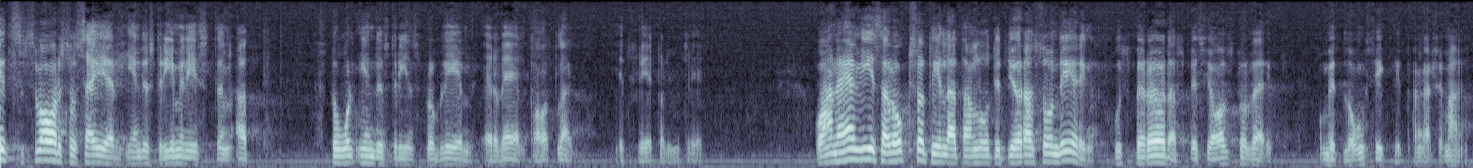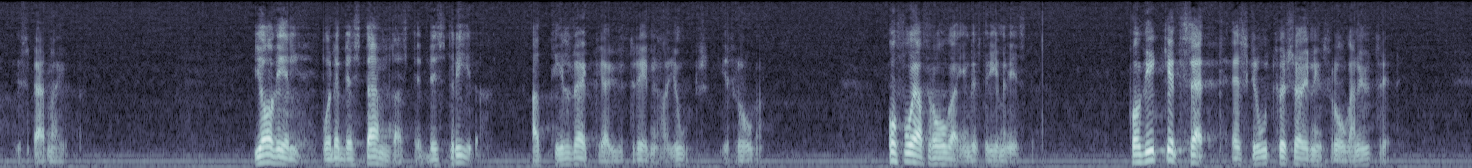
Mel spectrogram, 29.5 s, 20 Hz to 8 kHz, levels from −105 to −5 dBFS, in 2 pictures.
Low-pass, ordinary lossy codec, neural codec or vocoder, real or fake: none; none; codec, 16 kHz, 8 kbps, FreqCodec, smaller model; fake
